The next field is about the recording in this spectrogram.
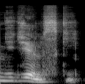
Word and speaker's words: Niedzielski: Our health minister's name is pronounced Adam Niedzielski.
